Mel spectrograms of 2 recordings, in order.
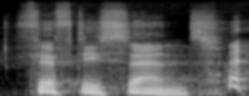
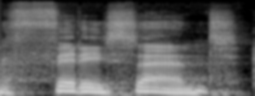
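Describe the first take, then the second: First: Fifty cent with every t crisply sounded; overly proper pronunciation. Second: "fifty" slurred to "fiddy" in fifty cent; slangy pronunciation. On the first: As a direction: say fifty cent very properly, "fif-tee sent". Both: Shown as a demonstration. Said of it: "to say shaft very appropriately is ridiculous".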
